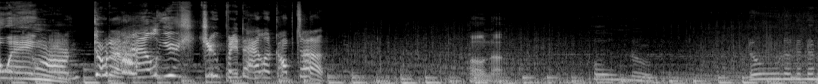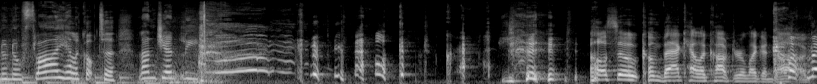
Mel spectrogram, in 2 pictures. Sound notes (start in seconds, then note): 4.1 helicopter blades whirring; 10.2 laughs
